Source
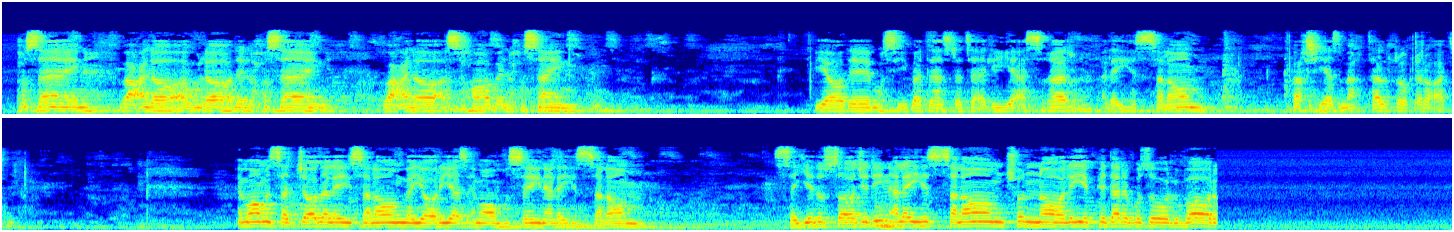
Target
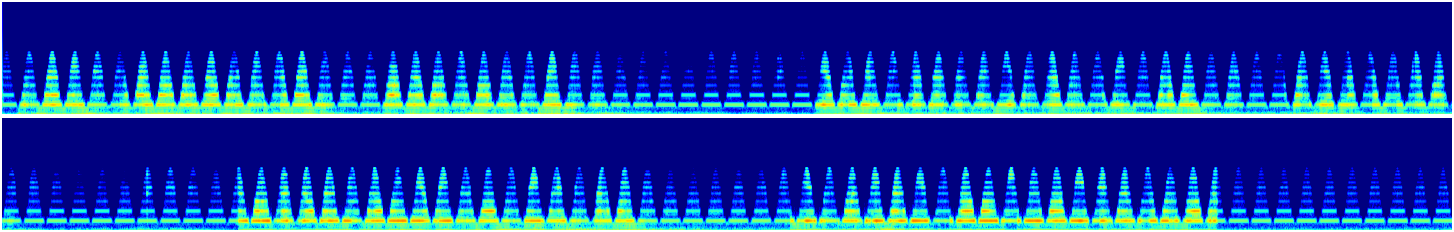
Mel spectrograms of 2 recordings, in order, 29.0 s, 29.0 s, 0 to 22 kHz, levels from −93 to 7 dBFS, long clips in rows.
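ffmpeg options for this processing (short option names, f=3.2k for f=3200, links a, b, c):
-af "aeval=exprs='val(0)+0.0501*sin(2*PI*500*n/s)':c=same,afftfilt=real='hypot(re,im)*cos(PI*b)':imag='0':win_size=512:overlap=0.75,afftfilt=real='re*lt(b*sr/1024,260*pow(3500/260,0.5+0.5*sin(2*PI*4.4*pts/sr)))':imag='im*lt(b*sr/1024,260*pow(3500/260,0.5+0.5*sin(2*PI*4.4*pts/sr)))':win_size=1024:overlap=0.75"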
